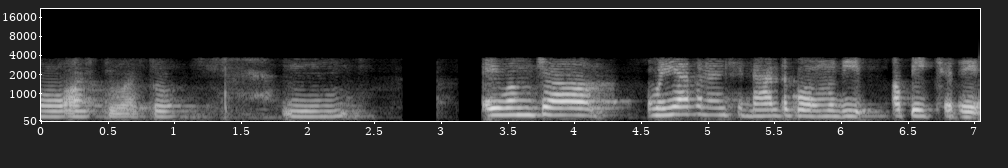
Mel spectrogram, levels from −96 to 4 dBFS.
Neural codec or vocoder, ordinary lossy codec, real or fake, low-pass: codec, 32 kHz, 1.9 kbps, SNAC; none; fake; 3.6 kHz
